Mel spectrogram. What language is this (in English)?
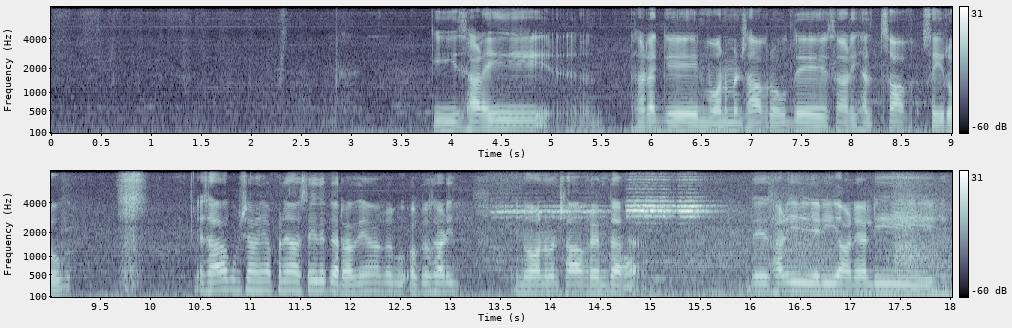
Dogri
